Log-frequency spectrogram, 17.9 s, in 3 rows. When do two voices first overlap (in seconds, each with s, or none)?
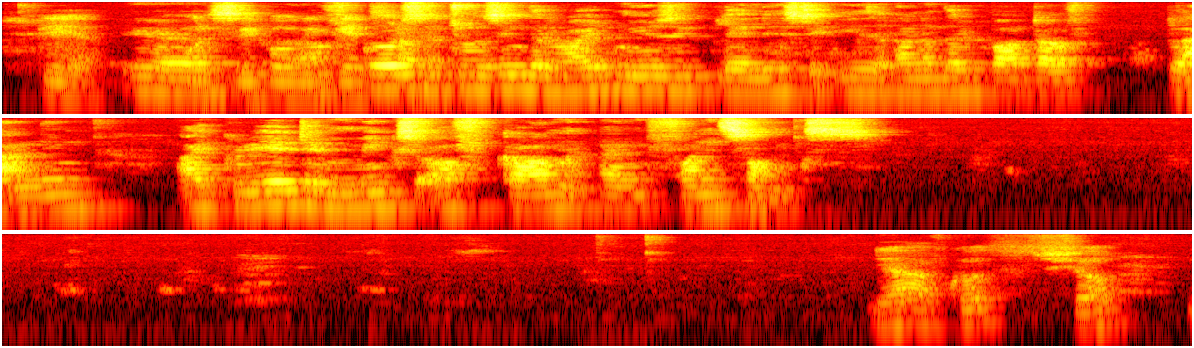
0.9 s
